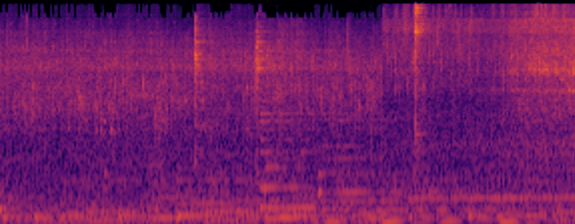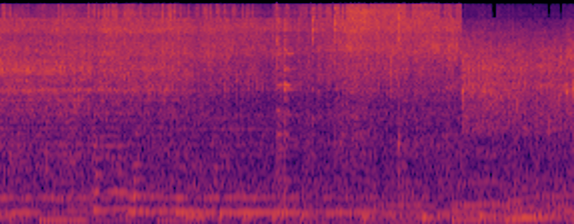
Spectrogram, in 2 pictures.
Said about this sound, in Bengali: এইভাবে লাল লাল করে ভেজে নিতে হবে।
